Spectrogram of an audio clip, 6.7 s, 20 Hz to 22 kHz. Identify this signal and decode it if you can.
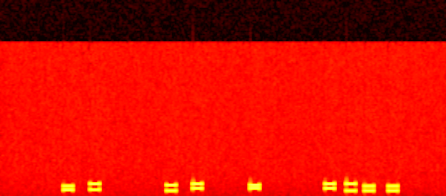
DTMF, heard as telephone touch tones, dialled by hand, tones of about 150 ms. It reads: 49 2# 0 #311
